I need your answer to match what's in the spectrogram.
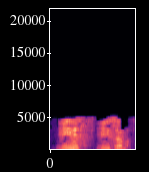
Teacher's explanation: يعني بئس وبئسما ايا ما تقابلكم في القرآن ابدل يه على طول. اول ما تقابلك بئس وبئسما ابدل يه، بيس بيسما. · يبقى بئس هتبدل ياء فتصير بيس · Term: الابدال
